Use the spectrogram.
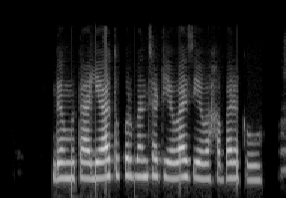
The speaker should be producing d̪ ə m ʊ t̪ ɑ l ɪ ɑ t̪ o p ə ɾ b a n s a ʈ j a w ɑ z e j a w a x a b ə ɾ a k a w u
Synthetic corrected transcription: d̪ ə m ʊ t̪ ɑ l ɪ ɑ t̪ o p ə ɾ b a n s a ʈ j a w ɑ z e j a w a x a b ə ɾ a k a w u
